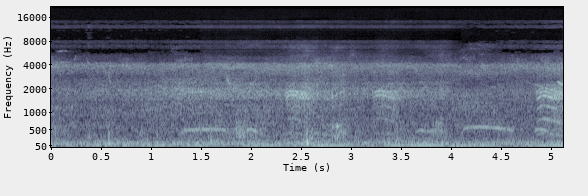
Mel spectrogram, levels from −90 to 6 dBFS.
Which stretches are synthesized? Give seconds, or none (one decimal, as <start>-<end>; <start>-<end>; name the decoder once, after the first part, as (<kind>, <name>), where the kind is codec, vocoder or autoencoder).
1.5-4.1 (autoencoder, DAC-VAE)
